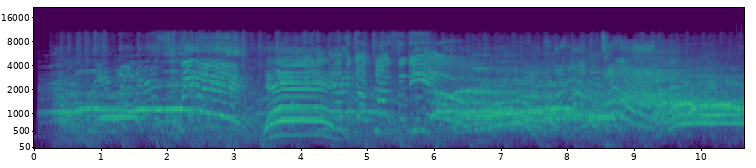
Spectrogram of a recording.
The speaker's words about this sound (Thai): ครับเสียงกองเชียร์ชาวไทยจำนวนไม่น้อยเดินทางไปให้กำลังใจนางสาวมาริยาภูลเลิศลาภตัวแทนประเทศไทยบนเวทีประกวดนางงามจักรวาลหรือ Miss Universe ครั้งที่66ประจำปี2017ที่นครลาสเวกัสรัฐเนวาดา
